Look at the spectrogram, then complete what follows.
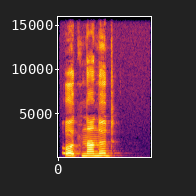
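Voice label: "ӧтнаныд", Komi, female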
